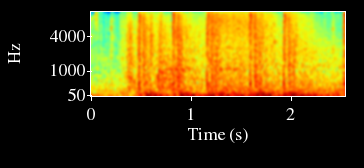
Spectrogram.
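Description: Rapid weapon fire in the game Destiny, a dense run of loud, close gunshots from a single-tapped gun, with sharp bursts following one another steadily and no voice.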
